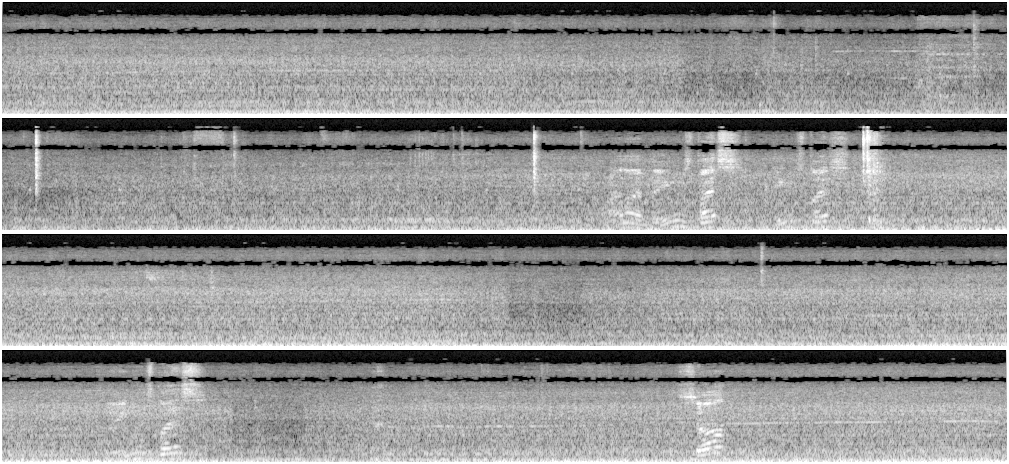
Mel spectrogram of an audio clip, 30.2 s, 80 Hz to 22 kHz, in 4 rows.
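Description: Scania V8 diesel truck engine running as the truck drives, heard from inside the cab as a steady low drone that swells and eases. A few light clicks and short squeaks come from the cab along the way.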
